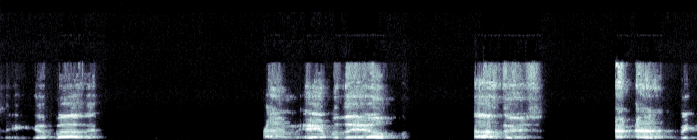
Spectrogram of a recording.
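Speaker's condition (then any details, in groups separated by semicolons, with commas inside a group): ALS, speech-generating device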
